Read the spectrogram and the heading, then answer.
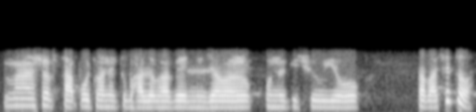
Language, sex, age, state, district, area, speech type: Bengali, female, 30-45, West Bengal, Purba Bardhaman, rural, conversation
